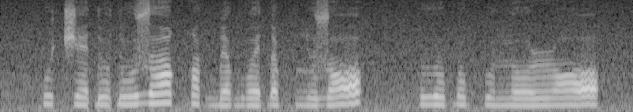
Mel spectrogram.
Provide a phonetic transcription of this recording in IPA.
kʷ ɯ t͡ʃ e ɗ u ɗ u z ɤ qʷ ɤ ɡ͡b ɛ ɡʷ e ɗ a kʷ ʎ u z ɔ | ð u ɓ o kʷ e n o ɹ ɔ

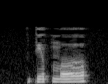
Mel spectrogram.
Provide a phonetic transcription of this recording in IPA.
pʲ o p m oː

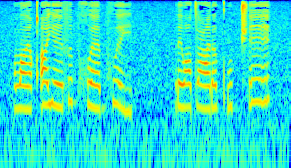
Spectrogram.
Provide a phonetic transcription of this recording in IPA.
lˠ ɐ j qʼ ɐ j e f e b χʷ ɛː b xʷ eː j | ɾ e w ɛ tˤ ʕ ɛ ɾ əː kʷʼ ɯ b t͡ʃʼ eː

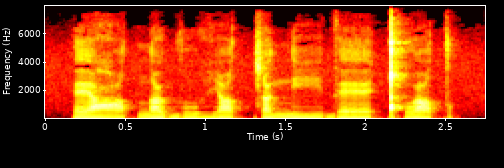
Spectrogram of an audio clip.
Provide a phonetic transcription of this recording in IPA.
ɛ ʕ a tˤ n u d̪ uː ɦ iː tˤ c u n iː d̪ ɛː ǃʰ o tˤ

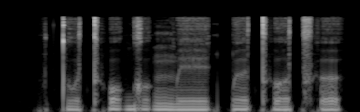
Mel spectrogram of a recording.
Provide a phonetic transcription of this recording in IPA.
tʷ ə tʼ o ɡ ʊː ŋ͡m eː k͡p ɘː tʼ ɤ t͡sʼ ə

